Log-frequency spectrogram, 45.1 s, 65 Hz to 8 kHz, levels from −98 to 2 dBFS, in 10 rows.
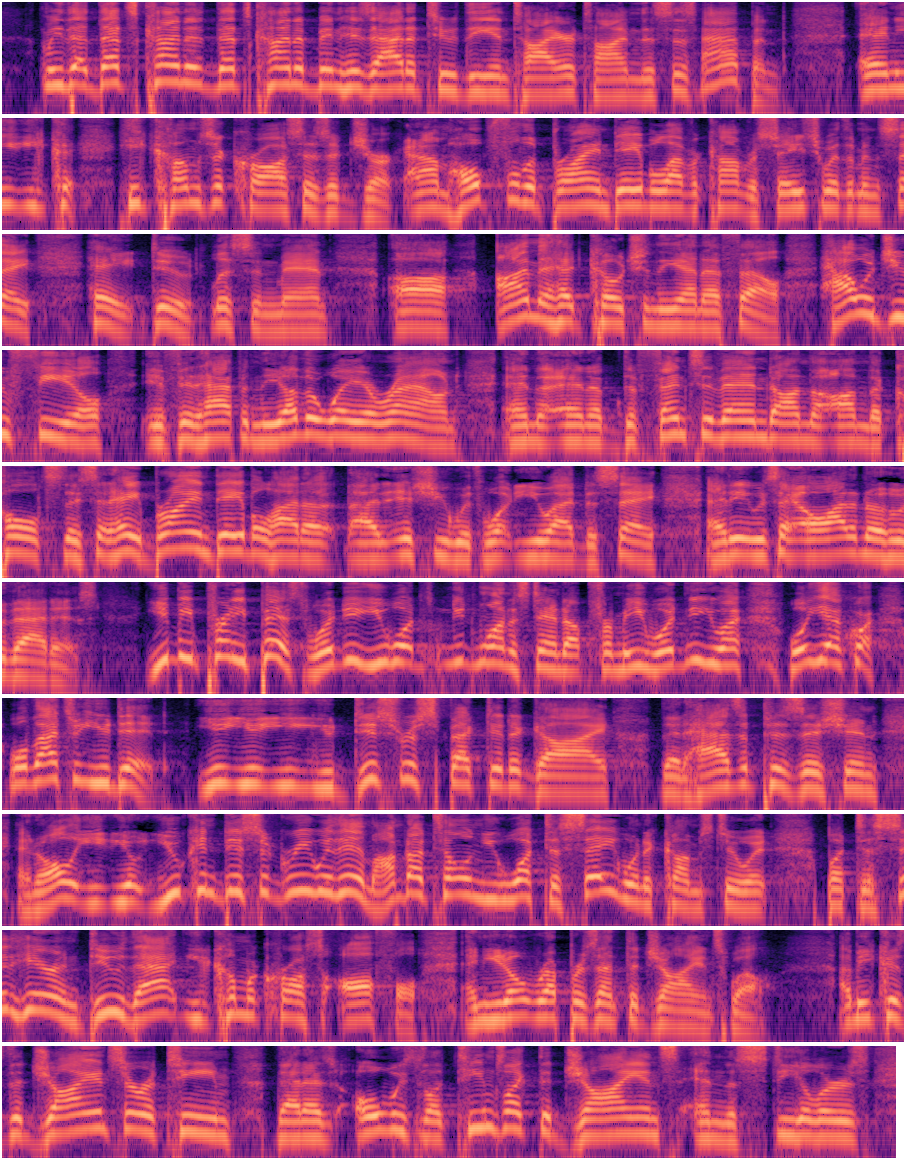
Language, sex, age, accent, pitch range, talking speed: English, male, 40-59, American, 160-210 Hz, 255 wpm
